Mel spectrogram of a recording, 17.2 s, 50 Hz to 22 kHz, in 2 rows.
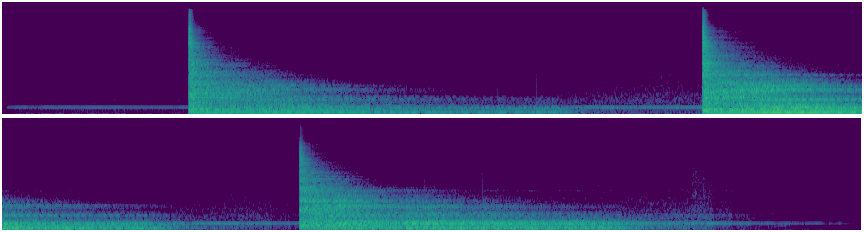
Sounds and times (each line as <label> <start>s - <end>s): Hammering Empty tank large 11.6s - 15.6s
